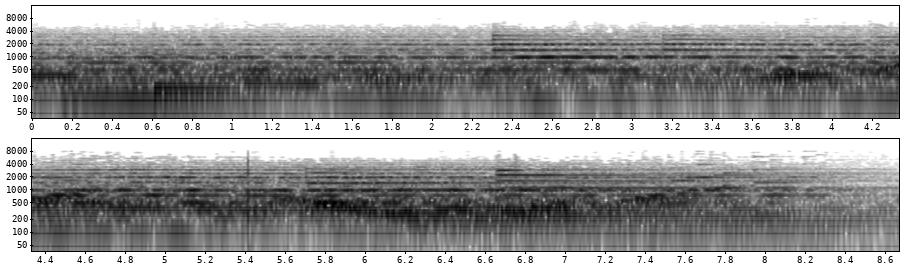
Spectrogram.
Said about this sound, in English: The sound reached his ears above the sounds of the wind, and he stood there listening to the bells, Adeste Fidelis, listening to the bells, pealing the glad tidings of Christmas, and he sank to his knees in the snow.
